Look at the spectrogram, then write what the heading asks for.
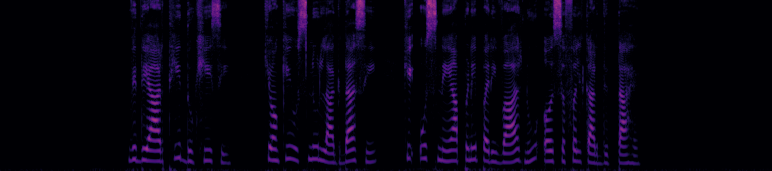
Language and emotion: Punjabi, sad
